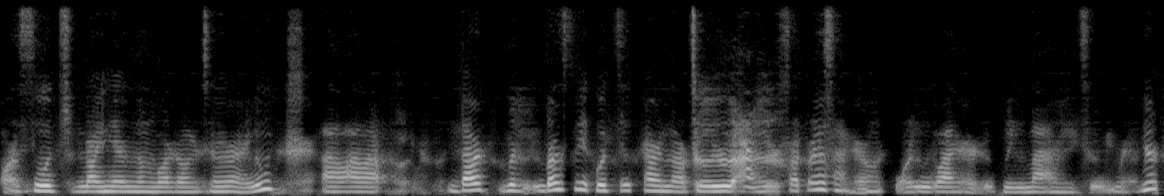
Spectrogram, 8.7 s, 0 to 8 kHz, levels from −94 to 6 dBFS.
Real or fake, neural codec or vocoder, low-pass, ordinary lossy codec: fake; codec, 16 kHz, 0.5 kbps, FreqCodec, larger model; none; none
